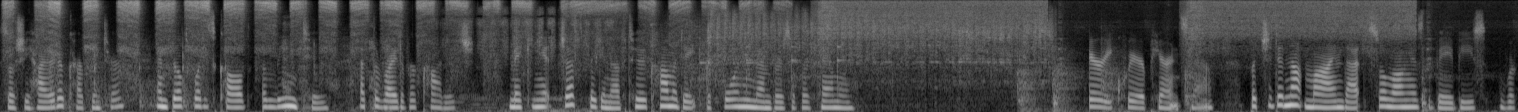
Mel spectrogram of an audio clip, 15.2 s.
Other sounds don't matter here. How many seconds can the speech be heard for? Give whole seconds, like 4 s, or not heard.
13 s.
